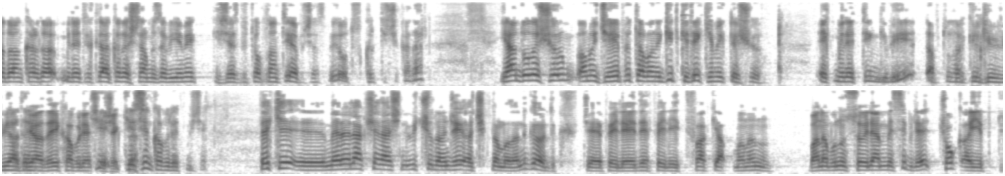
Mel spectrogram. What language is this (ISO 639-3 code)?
tur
